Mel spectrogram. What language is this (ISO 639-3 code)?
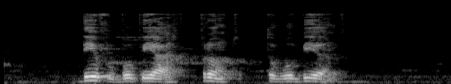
por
